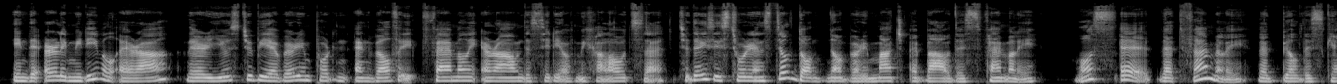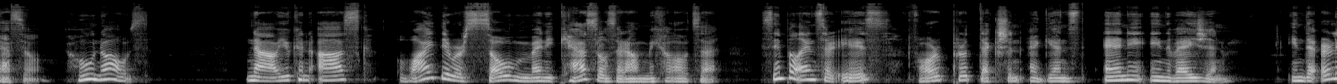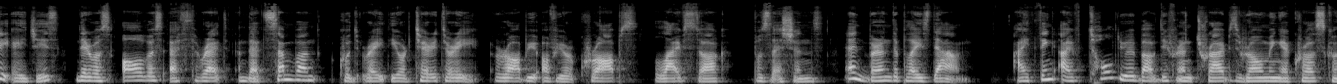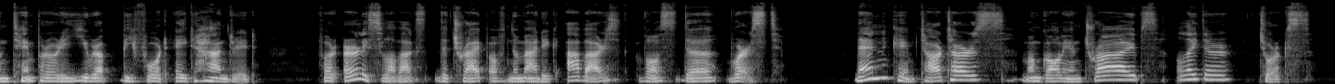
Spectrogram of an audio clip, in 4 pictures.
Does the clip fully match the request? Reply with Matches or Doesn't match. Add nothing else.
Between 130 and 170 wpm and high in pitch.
Doesn't match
